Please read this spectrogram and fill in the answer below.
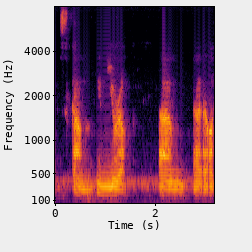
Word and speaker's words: SKAM: I don't know if you're aware of this series called Scum in Europe. I'll spell it.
